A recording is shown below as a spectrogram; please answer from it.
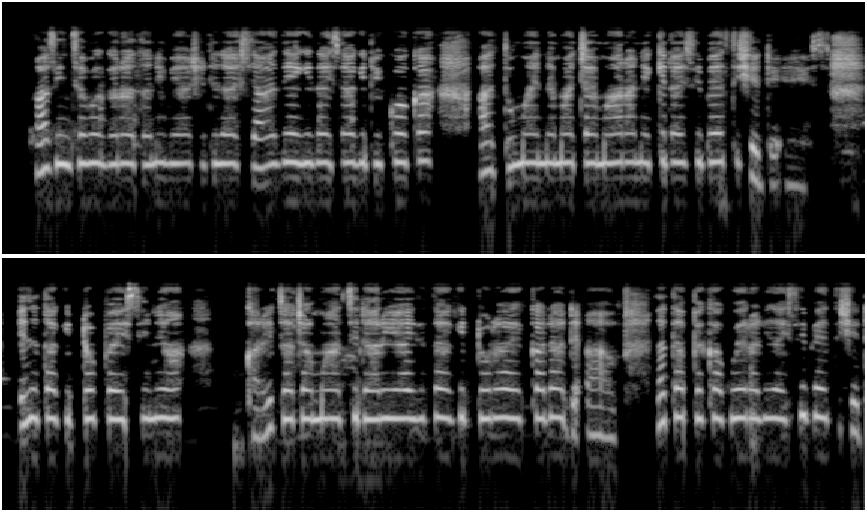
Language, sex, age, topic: Gamo, female, 25-35, government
